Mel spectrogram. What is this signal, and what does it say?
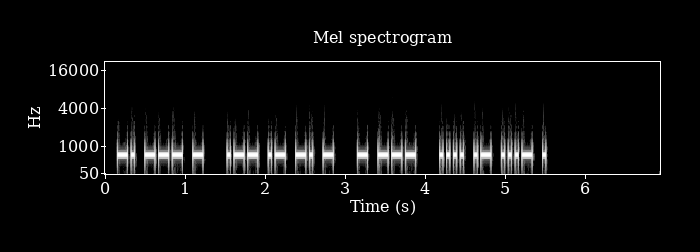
Morse code, heard as a keyed tone, about 36 wpm, 700 Hz. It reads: NOT WANT TO HAVE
